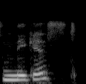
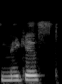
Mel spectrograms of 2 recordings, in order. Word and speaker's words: Nigist: It's Nigist, rhymes with biggest, so that's Nigist.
